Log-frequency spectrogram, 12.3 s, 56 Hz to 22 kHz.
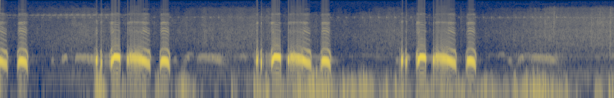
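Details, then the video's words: Decoy zebra dove luring wild doves to a trap, singing a medium-pitched cooing song: three loud phrases of quick arched coos with one longer drawn note, roughly every three seconds, over low rustling and handling noise. "จ้าว M16 จัดเชลย เสียงกลาง คูเก่งคูนานๆคับ"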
